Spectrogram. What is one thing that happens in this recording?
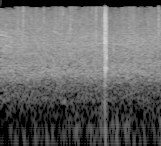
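A pitched baseball smacks into a catcher's mitt.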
